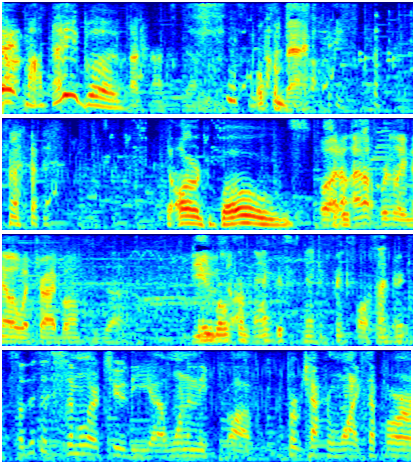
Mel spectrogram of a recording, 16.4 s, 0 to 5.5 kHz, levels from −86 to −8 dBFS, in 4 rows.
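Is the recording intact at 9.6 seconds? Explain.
Yes, at 9.6 seconds the audio plays through intact with no audible fault.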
